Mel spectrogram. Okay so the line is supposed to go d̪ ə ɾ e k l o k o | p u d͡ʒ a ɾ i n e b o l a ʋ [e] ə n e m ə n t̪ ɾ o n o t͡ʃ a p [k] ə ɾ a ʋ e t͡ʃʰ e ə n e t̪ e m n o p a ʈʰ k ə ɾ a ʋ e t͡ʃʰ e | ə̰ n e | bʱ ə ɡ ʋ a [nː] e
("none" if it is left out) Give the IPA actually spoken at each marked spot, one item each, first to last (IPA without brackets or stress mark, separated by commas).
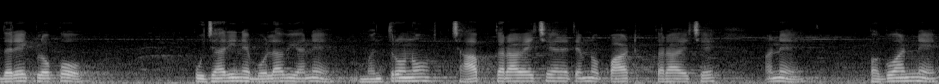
i, k, nː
